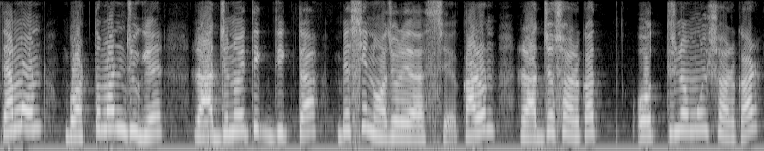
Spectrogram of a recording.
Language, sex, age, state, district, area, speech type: Bengali, female, 18-30, West Bengal, South 24 Parganas, rural, spontaneous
